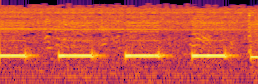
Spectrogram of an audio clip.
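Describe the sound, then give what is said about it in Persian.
Telephone busy signal on a radio call-in line: a steady low beep pulsing on and off at an even rate, about once a second, over a faint background hiss, with no speech. “بله این، بله این خطی که الان من رو بس کردم از اتاق فرمان تماس گرفتن، بوغ آزاد خورد ولی الان داره بوغ اشغال میزنه.”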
